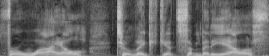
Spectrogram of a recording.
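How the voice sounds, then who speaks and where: A woman's very deep, low voice with an American accent and ordinary pitch variation. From US Pacific Northwest, Seattle. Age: 90s. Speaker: retired artist and community resident. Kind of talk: interview.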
